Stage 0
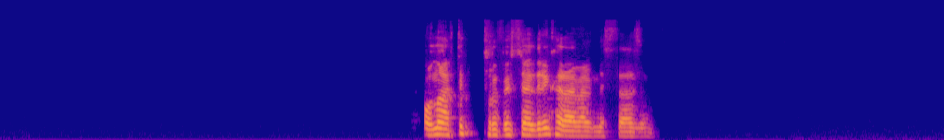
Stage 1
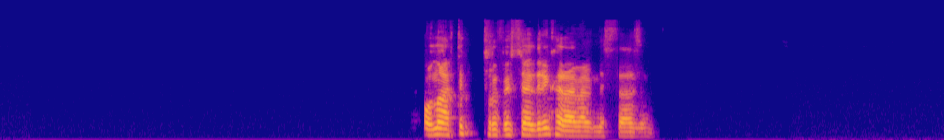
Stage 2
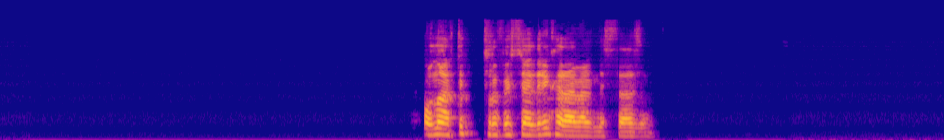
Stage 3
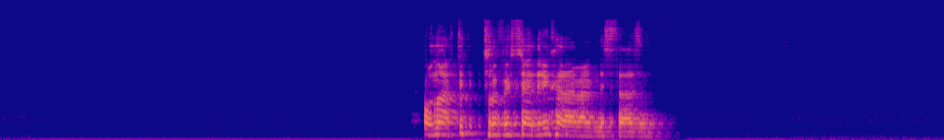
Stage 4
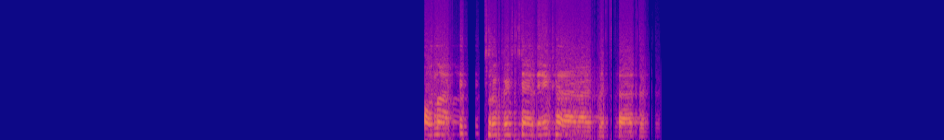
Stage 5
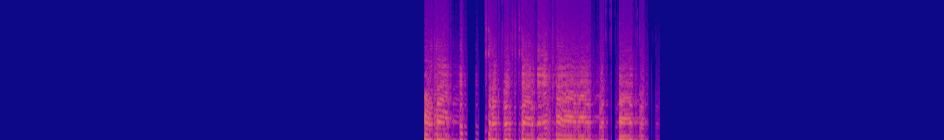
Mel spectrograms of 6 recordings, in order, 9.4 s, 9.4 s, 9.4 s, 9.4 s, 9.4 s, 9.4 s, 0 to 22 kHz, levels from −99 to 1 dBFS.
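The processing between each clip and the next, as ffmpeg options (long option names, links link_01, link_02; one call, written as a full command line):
ffmpeg -i in.wav -af "equalizer=frequency=93:width=0.35:gain=-8.5,volume=8dB" out.wav
ffmpeg -i in.wav -af "aecho=1:1:1.6:0.87,volume=-1dB" out.wav
ffmpeg -i in.wav -filter_complex "[0:a]acompressor=threshold=-23dB:ratio=16,asplit=2[link_01][link_02];[link_02]adelay=92,lowpass=frequency=830:poles=1,volume=-10dB,asplit=2[link_03][link_04];[link_04]adelay=92,lowpass=frequency=830:poles=1,volume=0.27,asplit=2[link_05][link_06];[link_06]adelay=92,lowpass=frequency=830:poles=1,volume=0.27[link_07];[link_01][link_03][link_05][link_07]amix=inputs=4:normalize=0,volume=-6dB" out.wav
ffmpeg -i in.wav -af "aeval=exprs='val(0)*gte(abs(val(0)),0.015)':channel_layout=same,aecho=1:1:41|157:0.178|0.119" out.wav
ffmpeg -i in.wav -af "aeval=exprs='max(val(0),0)':channel_layout=same" out.wav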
